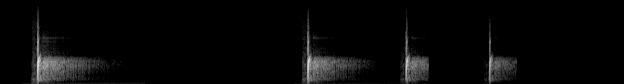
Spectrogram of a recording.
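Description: Four short, sharp click-pop sound effects, one about half a second in and three more at roughly one-second spacing near the end, each dying away quickly: the button-press sounds of an animated subscribe button.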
